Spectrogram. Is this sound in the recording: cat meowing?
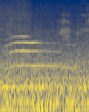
yes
